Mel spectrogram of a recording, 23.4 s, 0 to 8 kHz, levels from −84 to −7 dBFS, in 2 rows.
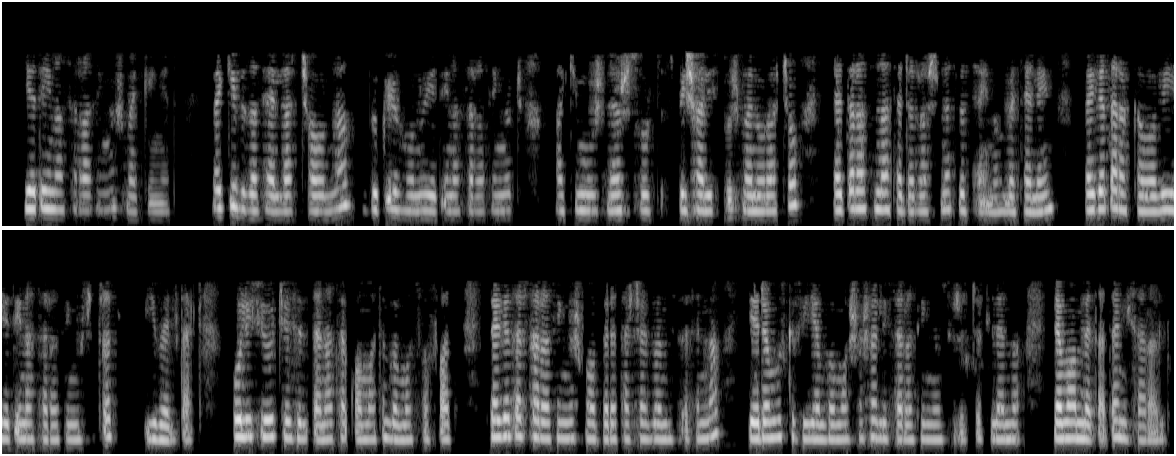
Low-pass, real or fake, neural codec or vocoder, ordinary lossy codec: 7.2 kHz; real; none; AAC, 16 kbps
